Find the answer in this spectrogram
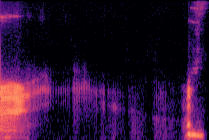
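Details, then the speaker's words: Adult woman vocally imitating her own stomach growling from hunger while on the master cleanse: imitated borborygmi, not a real recording. "and yes, that was my stomach growling. And My stomach was growling because that slightly sludge-filled glass held the remnants of the master cleanse, right?"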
